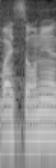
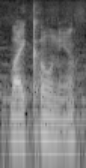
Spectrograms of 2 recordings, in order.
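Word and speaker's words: Viconia: is this timing also I've been saying V Sonia the entire time but her name is uh vonia that's how you actually pronounce it apparently there's some NPC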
